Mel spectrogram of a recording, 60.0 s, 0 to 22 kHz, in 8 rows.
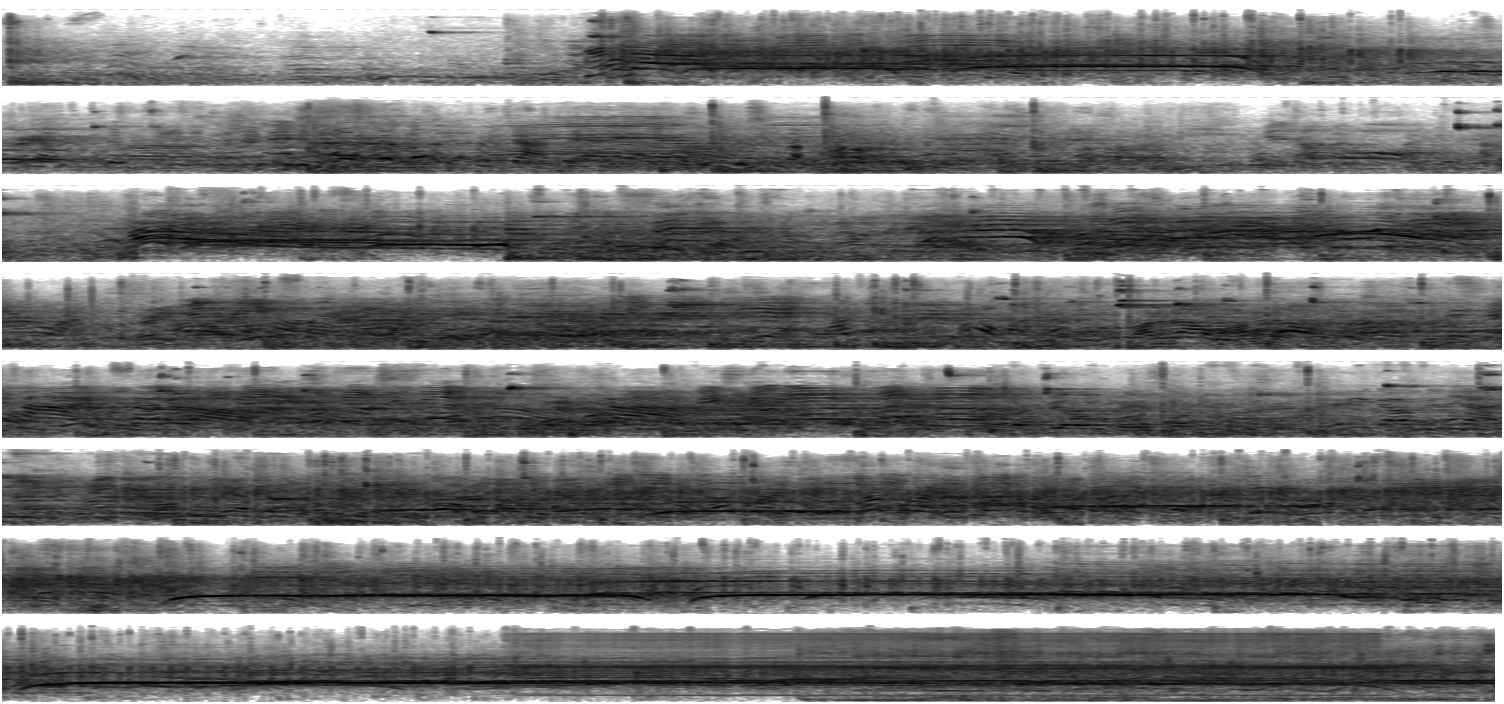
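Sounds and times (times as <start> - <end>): voices and shouts: 2.9 - 12.5, 15.5 - 35.2, 45.8 - 59.9
long held shouts: 52.6 - 59.9.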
